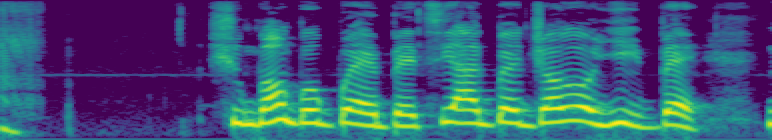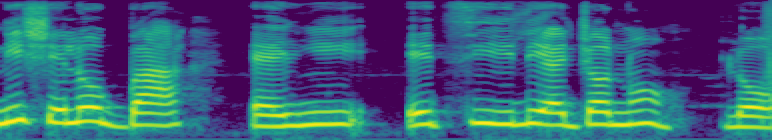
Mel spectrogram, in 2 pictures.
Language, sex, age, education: Yoruba, female, 15-29, tertiary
